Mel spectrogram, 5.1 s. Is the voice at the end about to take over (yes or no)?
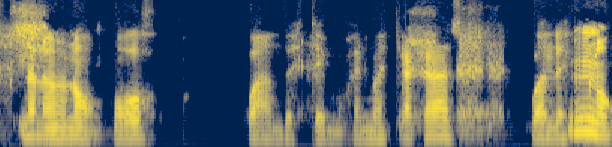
yes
